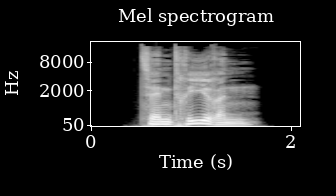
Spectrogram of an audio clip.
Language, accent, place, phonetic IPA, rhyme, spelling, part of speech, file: German, Germany, Berlin, [t͡sɛnˈtʁiːʁən], -iːʁən, zentrieren, verb, De-zentrieren.ogg
- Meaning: to center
